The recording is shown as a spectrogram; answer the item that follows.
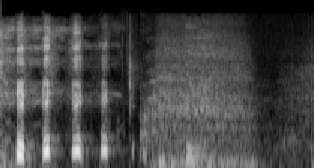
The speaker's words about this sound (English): I'm gonna just sip my drink.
